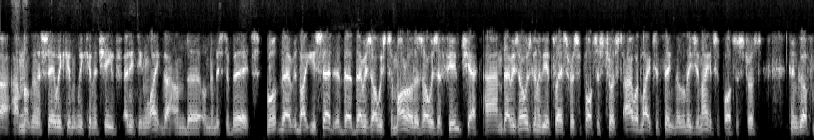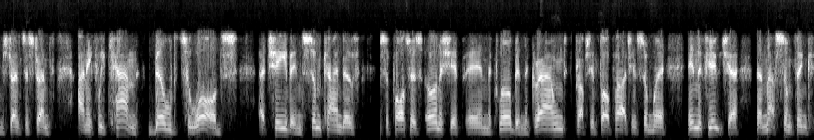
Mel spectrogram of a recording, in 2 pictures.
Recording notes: on the phone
